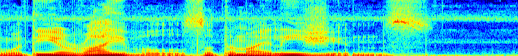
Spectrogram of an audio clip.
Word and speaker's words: Milesians: The climax coming with the arrivals of the Milesians. I always Mylesians I think is usually how I hear it pronounced.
